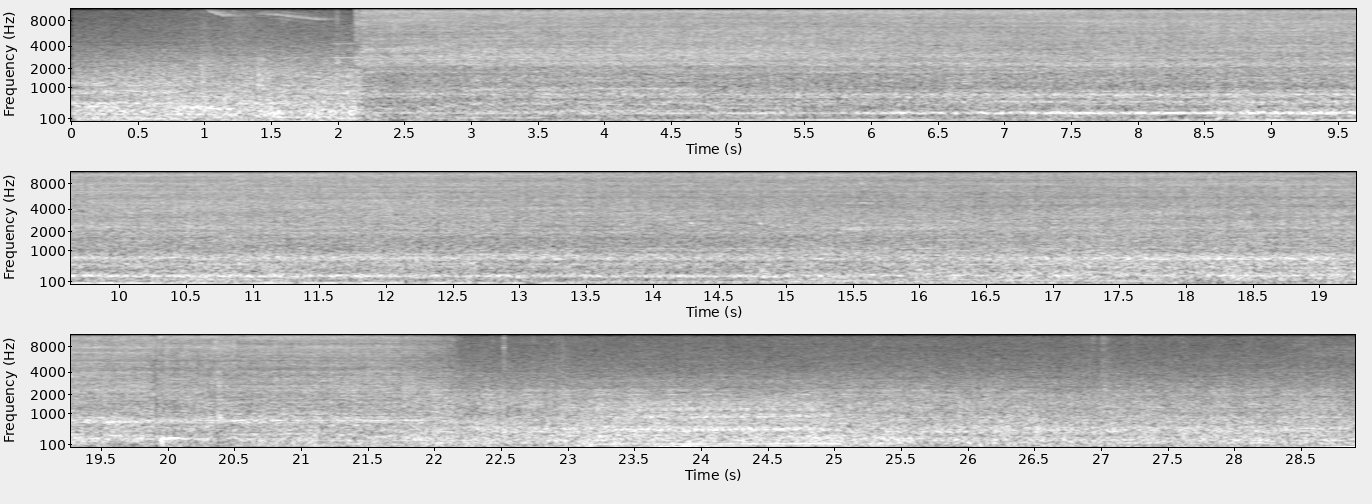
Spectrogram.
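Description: Electric log slasher, a chainsaw-type chain and long bar driven by a motor on a wheeled cart, running and cutting across a large log. It makes a loud, steady noise that starts about two seconds in, and its highest tones drop away about three-quarters of the way through.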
